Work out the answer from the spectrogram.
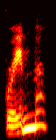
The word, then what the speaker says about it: Bream: are off to the brim creek farmers market brim is spelt like cream with a bee but it's like the fish it's pronounced brim hi geraldine happy new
